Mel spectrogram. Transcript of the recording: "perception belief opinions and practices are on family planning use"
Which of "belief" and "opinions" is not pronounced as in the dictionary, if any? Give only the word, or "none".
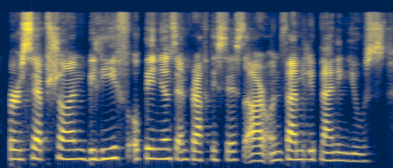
opinions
